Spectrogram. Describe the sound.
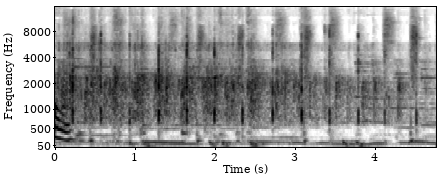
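Steady audience applause, a dense crackle of many hands clapping at moderate loudness, with faint murmuring voices and low tonal sounds beneath it throughout.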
